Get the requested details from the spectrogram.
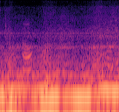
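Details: Kia Pride after XADO engine treatment for white smoke, low power and vibration; idle recovered, quick blips rise and settle smoothly without shaking; throttle now responds with light taps instead of full throttle; a noisy belt was also noted.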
